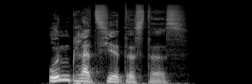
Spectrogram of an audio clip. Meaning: strong/mixed nominative/accusative neuter singular superlative degree of unplaciert
- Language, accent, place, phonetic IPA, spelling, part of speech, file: German, Germany, Berlin, [ˈʊnplasiːɐ̯təstəs], unplaciertestes, adjective, De-unplaciertestes.ogg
